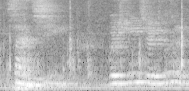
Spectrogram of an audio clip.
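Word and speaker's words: 善行: Circular doors are popular in Taiwan because in Mandarin, these doors are called fan-shaped, 扇形, which is the same pronunciation as doing good deeds, 善行, which means you're doing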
